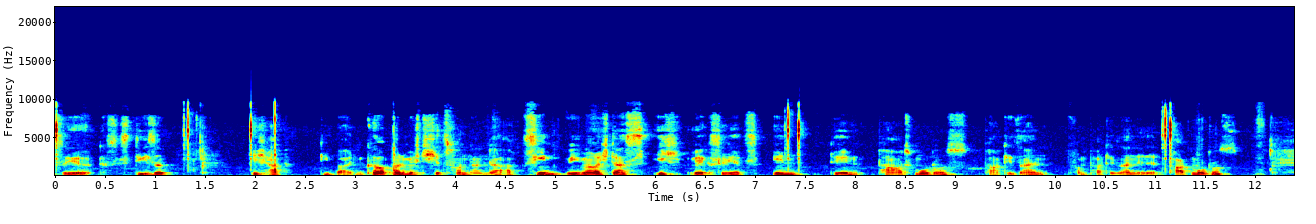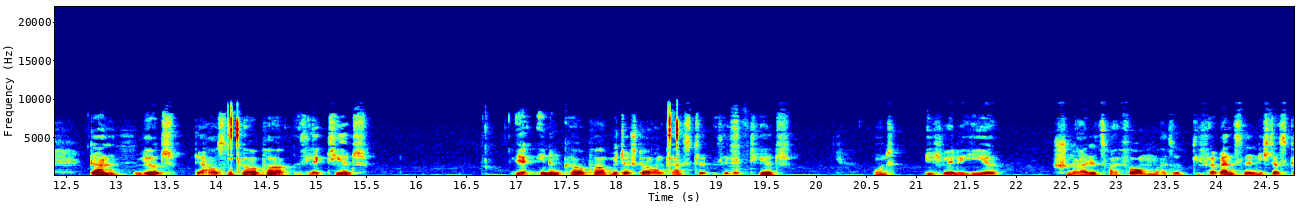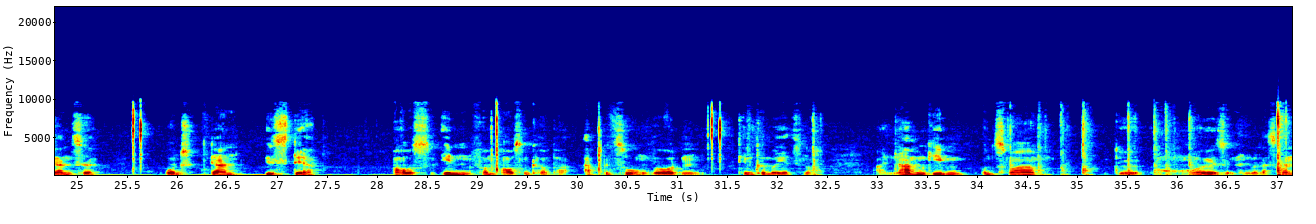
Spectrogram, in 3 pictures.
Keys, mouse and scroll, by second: 1.3 click, 2.1-3.5 middle drag, 7.3 click, 11.1 click, 14.1 click, 18.5 ctrl+click, 25.5 click, 29.1 middle click, 29.4 scroll down 1, 31.3 click, 32.2 F2, 34.2-36.6 typing, 36.9 Return.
